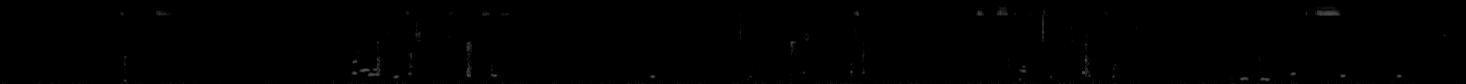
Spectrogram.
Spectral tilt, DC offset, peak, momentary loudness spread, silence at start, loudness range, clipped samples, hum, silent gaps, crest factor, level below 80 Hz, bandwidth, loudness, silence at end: -0.5 dB/octave; under 0.1%; -32 dBFS; 17 LU; 0 s; 11 LU; under 0.1%; none; none; 26 dB; -80 dBFS; 16.5 kHz; -54 LUFS; 0 s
